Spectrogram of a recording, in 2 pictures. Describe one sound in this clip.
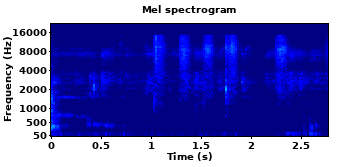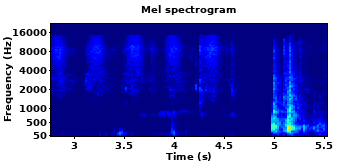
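A spray bottle hisses in quick repeated bursts.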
